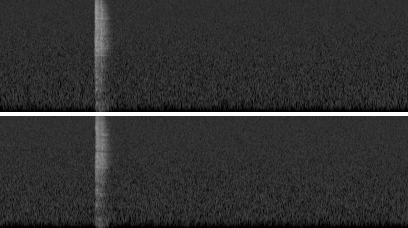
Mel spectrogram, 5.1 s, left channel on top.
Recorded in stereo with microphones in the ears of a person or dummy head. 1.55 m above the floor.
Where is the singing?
I don't hear singing.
